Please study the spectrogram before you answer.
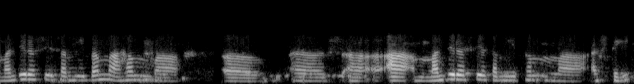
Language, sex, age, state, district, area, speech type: Sanskrit, female, 30-45, Tamil Nadu, Tiruchirappalli, urban, conversation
